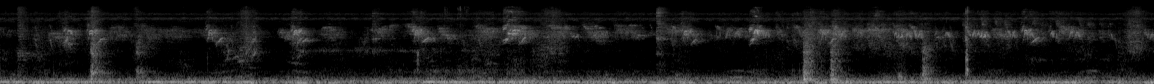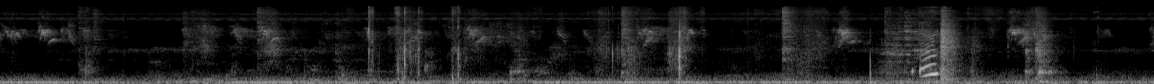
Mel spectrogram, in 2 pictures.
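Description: Small birds chirping over and over, over a low steady hum. Near the end a louder, short call sweeps in pitch.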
